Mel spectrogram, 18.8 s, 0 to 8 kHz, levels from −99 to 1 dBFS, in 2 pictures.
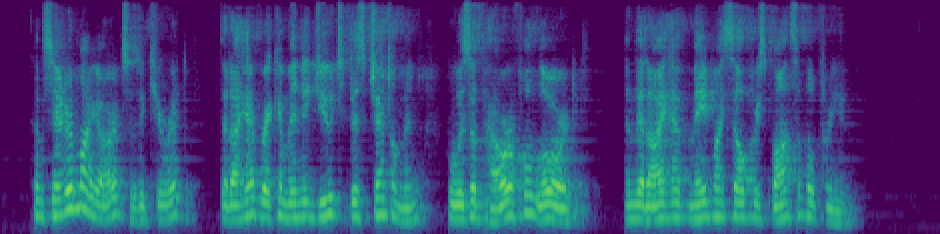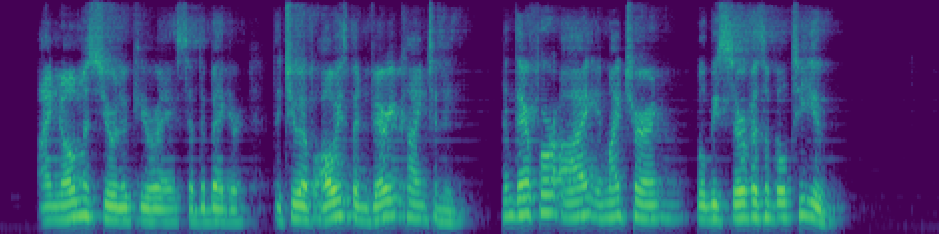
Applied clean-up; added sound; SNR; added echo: neural mask model DeepFilterNet 3.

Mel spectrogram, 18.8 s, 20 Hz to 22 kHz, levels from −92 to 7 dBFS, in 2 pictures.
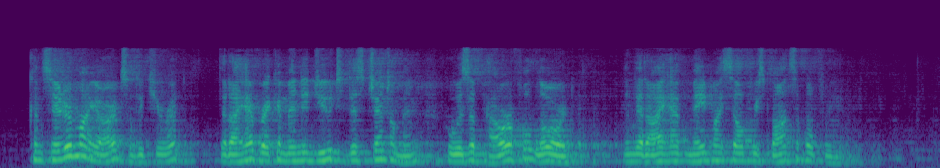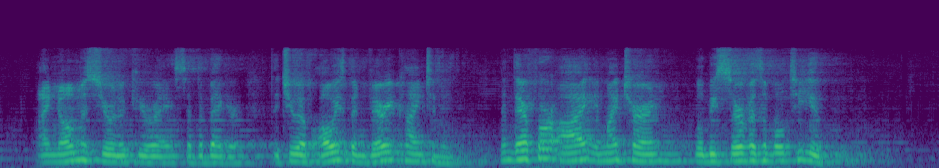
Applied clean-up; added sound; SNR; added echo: neural separator model SepFormer DNS4.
